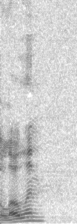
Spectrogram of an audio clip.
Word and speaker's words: Alolan: Alolan? – Yeah.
